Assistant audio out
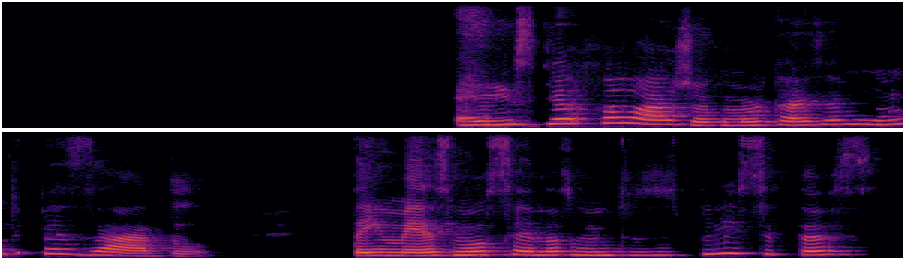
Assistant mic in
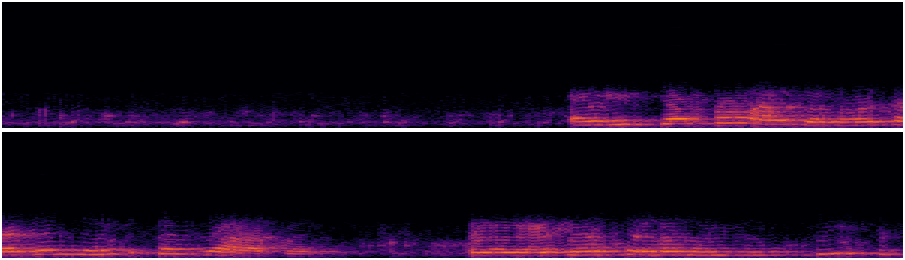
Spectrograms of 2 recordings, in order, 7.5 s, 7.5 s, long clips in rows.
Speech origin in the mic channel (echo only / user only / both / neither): echo only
